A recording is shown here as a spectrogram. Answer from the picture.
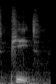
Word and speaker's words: Pete: I mean it's it's Pete which rhymes with feet rhymes with feet keep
